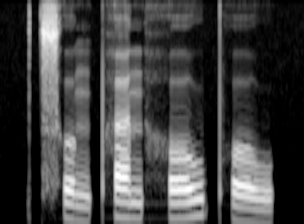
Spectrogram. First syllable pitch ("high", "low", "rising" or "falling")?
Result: low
